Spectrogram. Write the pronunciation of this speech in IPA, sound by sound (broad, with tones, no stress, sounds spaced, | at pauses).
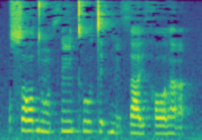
s ɔ˦ d ũ˨ θ ĩ˦ tʰ u˦ t ɪ˦ ʔ b ĩ˦˨ θ a˨ ɪ̯ h ɔ˨ l ã˦˨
